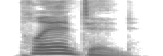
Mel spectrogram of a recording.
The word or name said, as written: planted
